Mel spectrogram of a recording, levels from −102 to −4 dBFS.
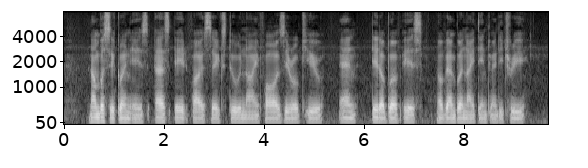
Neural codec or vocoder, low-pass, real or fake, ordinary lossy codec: codec, 16 kHz, 4 kbps, FunCodec, trained on Chinese and English, 50 frames a second; none; fake; none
